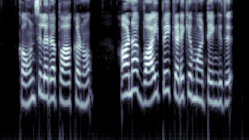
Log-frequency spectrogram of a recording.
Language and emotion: Tamil, sad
